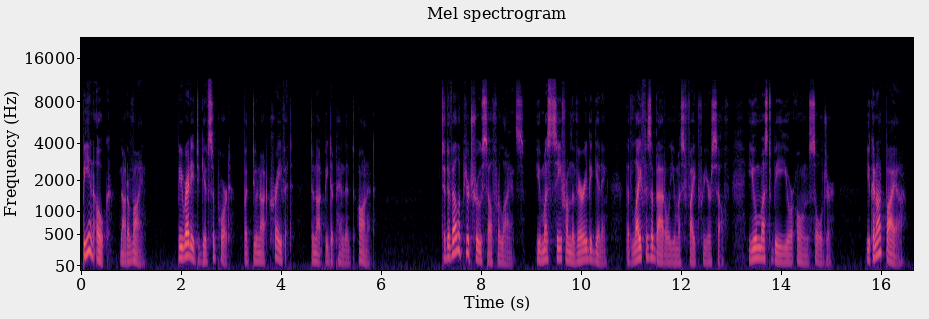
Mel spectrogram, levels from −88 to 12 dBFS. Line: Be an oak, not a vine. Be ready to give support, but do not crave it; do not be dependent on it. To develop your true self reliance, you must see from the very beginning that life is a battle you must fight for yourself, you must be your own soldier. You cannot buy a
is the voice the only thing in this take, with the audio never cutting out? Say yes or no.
yes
